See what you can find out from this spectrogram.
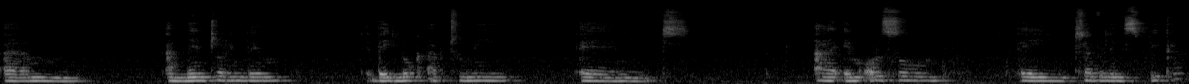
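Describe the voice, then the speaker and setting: An older South African woman, a pastor, speaking measured and formal in a studio interview, sometimes naming herself in the third person. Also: sits low, dark tone, echoey room, recorded from a distance, slight background noise, poor audio.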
